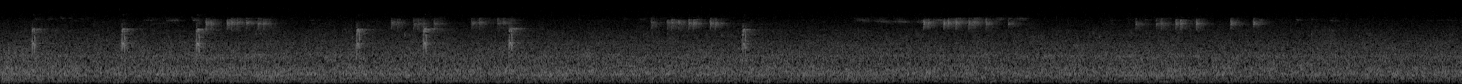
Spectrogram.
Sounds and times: river 0.0 - 14.6
bird song 1.2 - 2.7
bird song 3.6 - 5.3

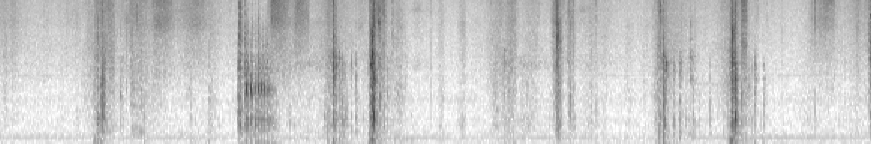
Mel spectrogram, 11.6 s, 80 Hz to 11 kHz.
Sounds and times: Sitting in a computer chair 0.0 - 11.6

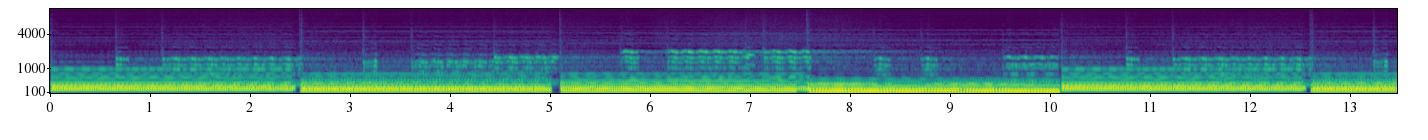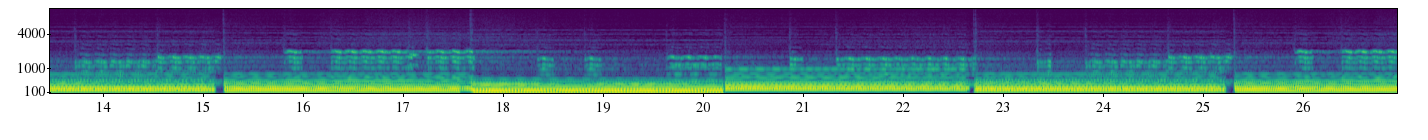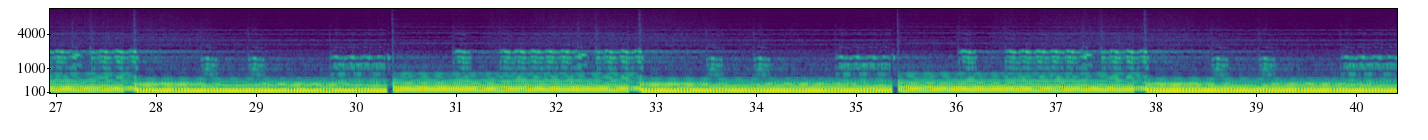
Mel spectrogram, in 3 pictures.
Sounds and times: Jazz Organ 0.0 - 40.4

